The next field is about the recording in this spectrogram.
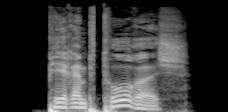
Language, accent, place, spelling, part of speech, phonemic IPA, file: German, Germany, Berlin, peremptorisch, adjective, /peʁɛmpˈtoːʁɪʃ/, De-peremptorisch.ogg
- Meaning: alternative form of peremtorisch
